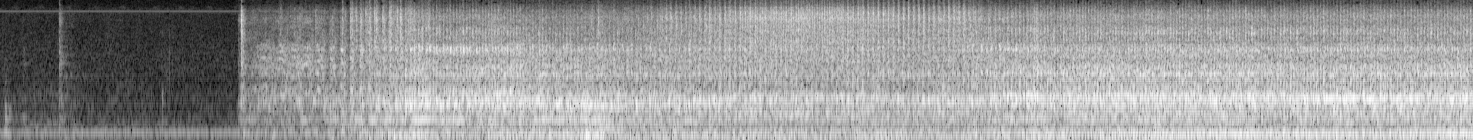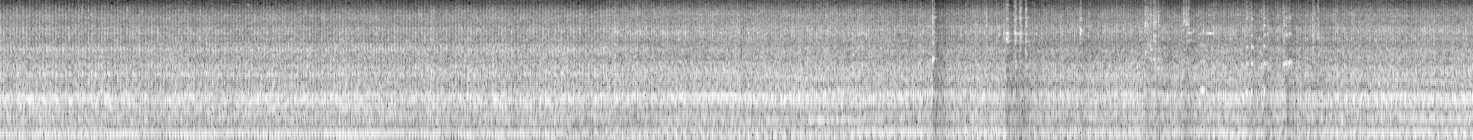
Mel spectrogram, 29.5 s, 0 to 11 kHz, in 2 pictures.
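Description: Caterpillar D5H crawler dozer's diesel engine starting about two seconds in, catching and settling into a steady run. Its engine note shifts around twenty seconds in, and a single sharp clank sounds a few seconds later.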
